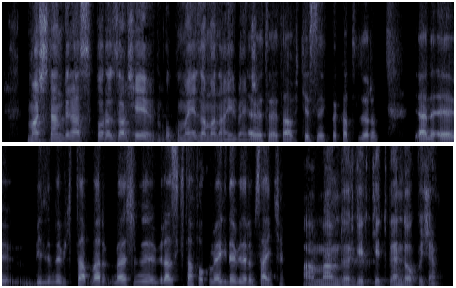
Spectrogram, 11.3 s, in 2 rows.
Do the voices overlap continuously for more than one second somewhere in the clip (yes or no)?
no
